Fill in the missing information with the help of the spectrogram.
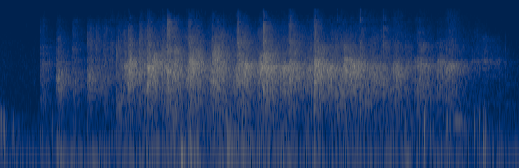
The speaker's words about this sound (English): It's always kind of weirded me out how we clap for people before they do anything, because we don't actually know if they're going to say or do something good yet.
